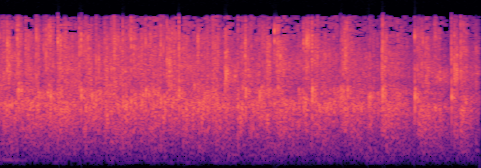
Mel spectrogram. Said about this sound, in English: So um, that's brought us to the end of our agenda today, so I would now like to officially thank Kylie and Tamara, who put the meeting together for us, and I do know how much work goes into that, so if we could put our hands together for Kylie.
